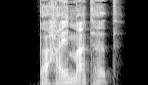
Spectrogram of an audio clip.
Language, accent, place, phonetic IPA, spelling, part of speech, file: German, Germany, Berlin, [bəˈhaɪ̯maːtət], beheimatet, verb, De-beheimatet.ogg
- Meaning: past participle of beheimaten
